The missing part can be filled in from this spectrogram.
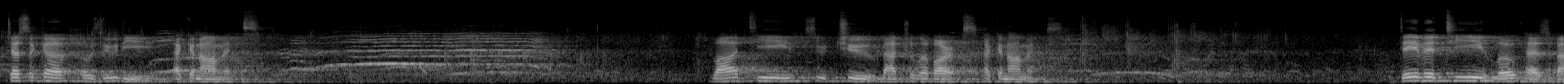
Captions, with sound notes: Jessica Ozudi, Economics. (attendees cheering) Vlad T. Suciu, Bachelor of Arts, Economics. David T. Lopez,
